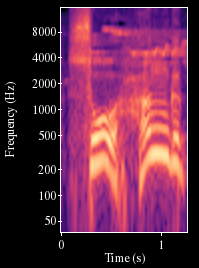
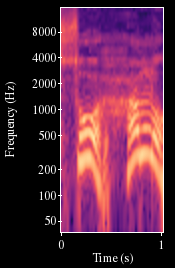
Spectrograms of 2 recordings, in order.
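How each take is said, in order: First: The word ends with an 'ng' sound. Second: The word ends with an 'm' sound. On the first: This is how the old saint traditions say it. "वहां सोहंग शब्द का उच्चारण सोहंग किया जाता है" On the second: This is how grammar scholars say it. "व्याकरण के विद्वान बुद्धिजीवी वर्गों में इसका जो उच्चारण होता है वो सोहम होता है"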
